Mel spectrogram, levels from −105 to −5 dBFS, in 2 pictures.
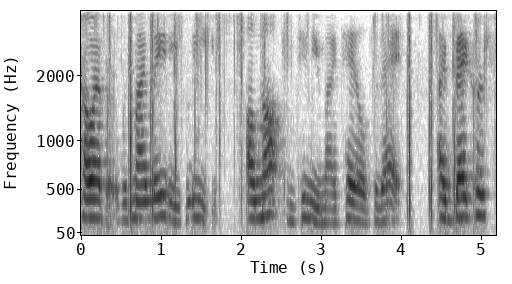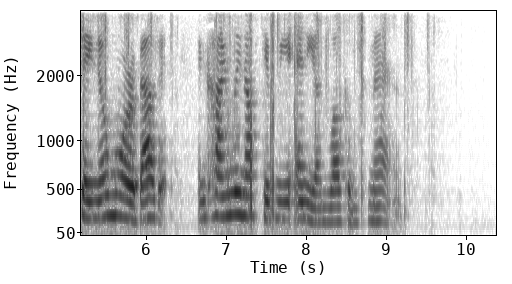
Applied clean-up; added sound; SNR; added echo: neural mask model RNNoise.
